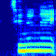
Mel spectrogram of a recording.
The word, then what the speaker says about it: synonym: And then we have three syllables here, synonym. And then you need to put the stress on the first one. And then it's gonna be with the it sound, right?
